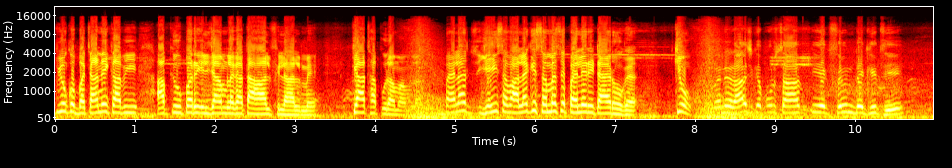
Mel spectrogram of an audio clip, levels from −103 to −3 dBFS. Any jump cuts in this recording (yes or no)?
yes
